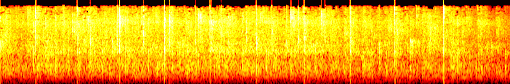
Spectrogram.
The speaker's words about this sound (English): And if there's any of the kids that were there want to stand up, I will applaud them once again. Let's do that. Our leaf rakers from last week, if you could stand, please, and let's recognize them.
